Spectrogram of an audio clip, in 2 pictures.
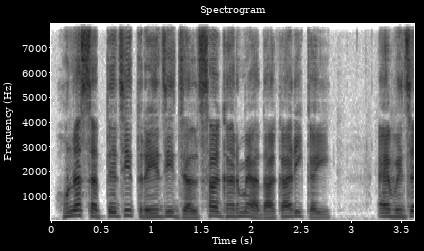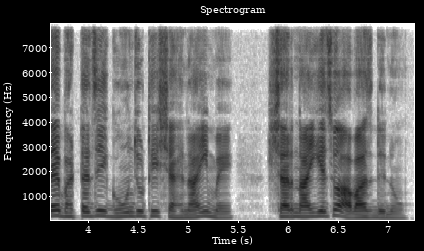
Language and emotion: Sindhi, neutral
